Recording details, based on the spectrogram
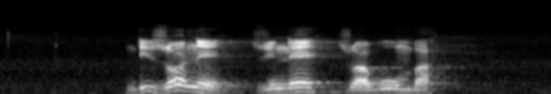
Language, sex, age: Venda, male, 19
